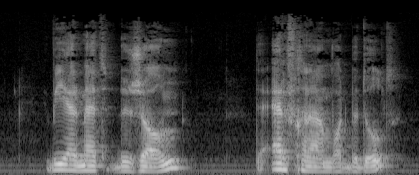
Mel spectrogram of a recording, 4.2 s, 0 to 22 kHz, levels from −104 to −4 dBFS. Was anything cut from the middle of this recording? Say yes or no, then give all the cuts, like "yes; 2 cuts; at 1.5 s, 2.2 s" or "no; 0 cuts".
no; 0 cuts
